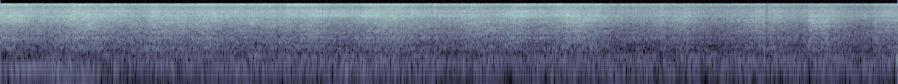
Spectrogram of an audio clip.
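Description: A ground masala paste with green chillies sizzling steadily as it fries in oil in a stainless steel pressure cooker, stirred with a steel spoon.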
